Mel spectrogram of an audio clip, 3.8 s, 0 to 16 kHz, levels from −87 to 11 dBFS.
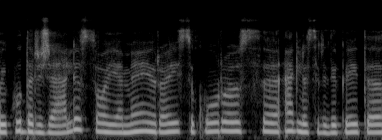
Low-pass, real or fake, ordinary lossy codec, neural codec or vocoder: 7.2 kHz; fake; Opus, 24 kbps; codec, 16 kHz, 8 kbps, FreqCodec, larger model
